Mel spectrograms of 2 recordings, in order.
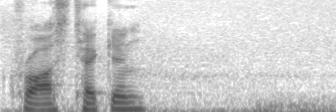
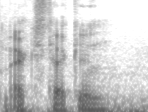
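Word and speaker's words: Street Fighter X Tekken: But yeah, like Street Fighter Cross Tekken. That's how you pronounce it instead of X Tekken.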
